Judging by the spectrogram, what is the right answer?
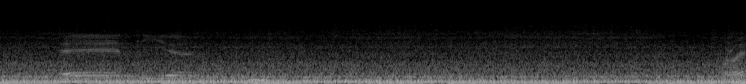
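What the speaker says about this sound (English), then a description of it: "I can actually hear the sound of the truck on my side as well" A truck engine in American Truck Simulator, driving from Redding to Bakersfield at night, drones in a steady low rumble throughout, with faint background sounds over it.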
